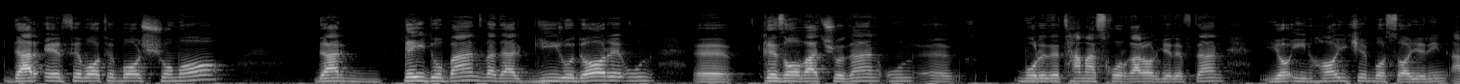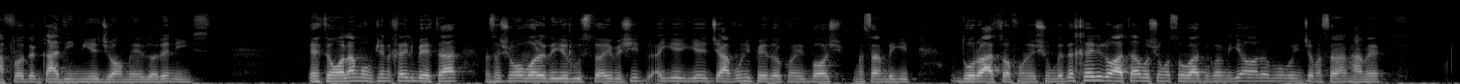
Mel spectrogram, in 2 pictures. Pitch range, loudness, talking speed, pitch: 130-155 Hz, -28 LUFS, 130 wpm, 140 Hz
